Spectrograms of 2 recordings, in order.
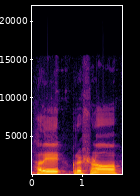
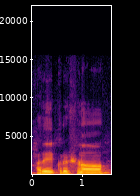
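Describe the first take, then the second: No difference in how they are said.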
